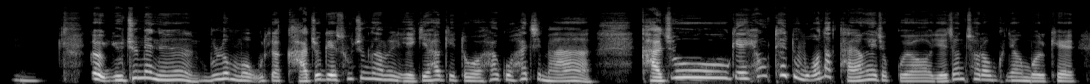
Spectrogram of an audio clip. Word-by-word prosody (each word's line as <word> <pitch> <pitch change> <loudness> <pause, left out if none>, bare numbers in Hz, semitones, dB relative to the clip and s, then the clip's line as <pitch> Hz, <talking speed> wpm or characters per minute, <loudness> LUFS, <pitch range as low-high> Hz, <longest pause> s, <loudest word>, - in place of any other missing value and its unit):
음. 175 -4 -9 0.5
그니까 165 - +6
요즘에는 205 - +1
물론 235 +3 0
뭐 180 -2 +1
우리가 170 +2 -4
가족의 215 +9 +3
소중함을 250 - -3
얘기하기도 180 +2 -1
하고 220 +6 -3
하지만 165 - -1 0.5
가족의 305 - +3
형태도 390 - -2
워낙 275 - -1
다양해졌고요. 170 -5 -2
예전처럼 215 - -2
그냥 180 -3 -5
뭐 155 -1 0
이렇게 150 0 -2
200 Hz, 305 characters per minute, -21 LUFS, 165-255 Hz, 0.5 s, 그니까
